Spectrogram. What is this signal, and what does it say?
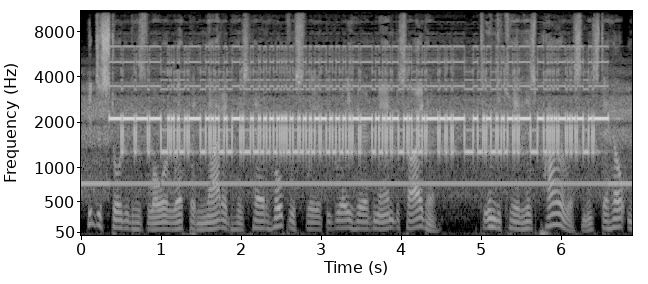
RTTY (45.45 baud, 850 Hz shift), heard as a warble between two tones, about 1700 Hz centre, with a steady whistle near 770 Hz and speech in English. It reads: NAME IS LUIGI, QTH CORK,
